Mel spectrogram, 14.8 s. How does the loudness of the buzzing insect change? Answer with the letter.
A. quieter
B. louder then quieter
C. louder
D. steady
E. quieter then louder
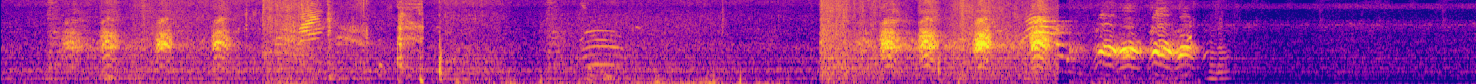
A.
